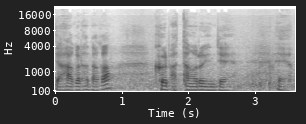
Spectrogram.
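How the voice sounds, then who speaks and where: A man is speaking with audible room echo. There is noticeable background noise as well. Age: 60s. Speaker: retired pastor. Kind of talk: lecture. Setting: retreat with audience.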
